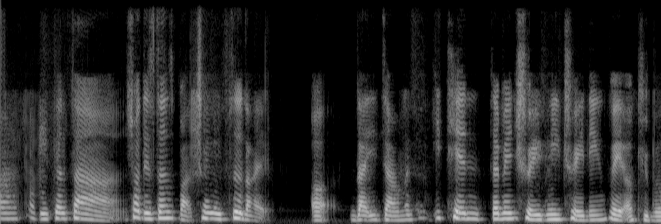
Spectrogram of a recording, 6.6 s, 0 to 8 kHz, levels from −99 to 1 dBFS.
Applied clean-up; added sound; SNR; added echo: neural mask model DeepFilterNet 3.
